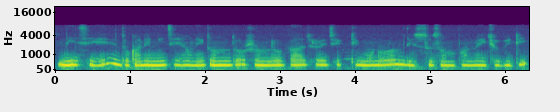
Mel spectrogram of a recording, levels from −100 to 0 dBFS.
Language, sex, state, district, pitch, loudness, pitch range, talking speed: Bengali, female, West Bengal, Paschim Medinipur, 235 Hz, -13 LUFS, 230-245 Hz, 130 wpm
